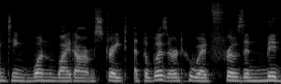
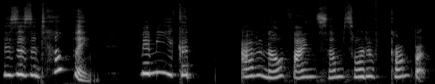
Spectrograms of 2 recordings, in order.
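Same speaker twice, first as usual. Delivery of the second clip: very high-pitched peacemaking friend; high, hesitant, placating suggestion; anxious friend; 5 dB louder than usual. A narrator's reading. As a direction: fret in a high little voice. Friend tries to keep peace.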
